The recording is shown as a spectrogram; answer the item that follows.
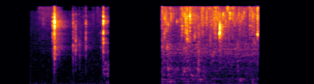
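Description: Water poured from a glass bottle into a drinking glass, heard as two short spells of about a second each. There are a few sharp glassy clinks in the first spell, and each spell cuts off abruptly.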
